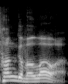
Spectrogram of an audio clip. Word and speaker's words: Tagovailoa: Like, that's it's Tungavailoa. Well, I don't see an N in there. You know what I mean? Like, there's no N in his name, but there's an N in his pronunciation.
